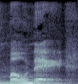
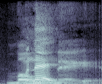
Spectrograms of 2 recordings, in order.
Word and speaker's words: Monet: My name is Monet. Monet, not Monet. Monet, I have an accent, and I'm from the South.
